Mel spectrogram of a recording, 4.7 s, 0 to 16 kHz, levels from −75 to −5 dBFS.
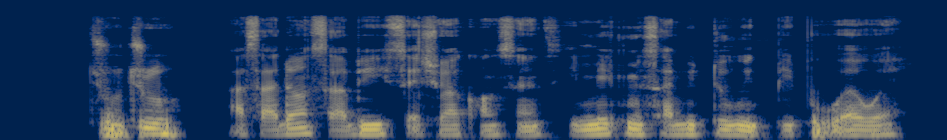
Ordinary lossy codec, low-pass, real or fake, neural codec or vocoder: none; 10.8 kHz; real; none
